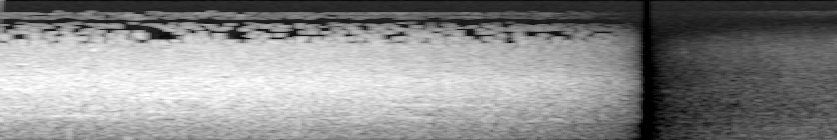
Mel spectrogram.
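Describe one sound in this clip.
A crowd applauds loudly, then the applause fades out.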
